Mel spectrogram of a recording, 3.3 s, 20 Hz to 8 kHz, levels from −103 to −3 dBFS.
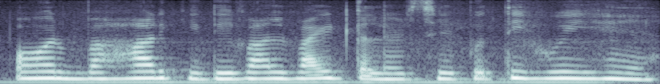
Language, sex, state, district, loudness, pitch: Hindi, female, Madhya Pradesh, Bhopal, -13 LUFS, 220 Hz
